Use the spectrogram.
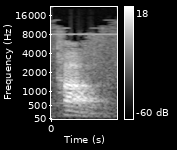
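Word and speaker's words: ת: 그래서 어떤 분들은 타우라고 이야기도 하고 타브라고 이야기도 합니다. 우리는 바브를 비읍으로 음력하기로 했기 때문에 타브로 하겠습니다. 타브.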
